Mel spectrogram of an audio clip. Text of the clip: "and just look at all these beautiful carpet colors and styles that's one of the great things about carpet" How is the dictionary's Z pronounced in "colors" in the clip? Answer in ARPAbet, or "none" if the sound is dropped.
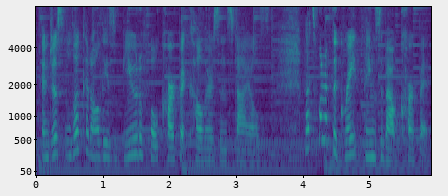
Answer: Z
